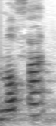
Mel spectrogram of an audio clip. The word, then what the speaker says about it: Moffat: everybody, is is it Moffat? Please pronounce. Yep, you got it right. Moffat.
